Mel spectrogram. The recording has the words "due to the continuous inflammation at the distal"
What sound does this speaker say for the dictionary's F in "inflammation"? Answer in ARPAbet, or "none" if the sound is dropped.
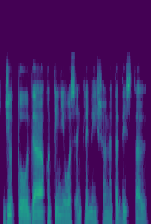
P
